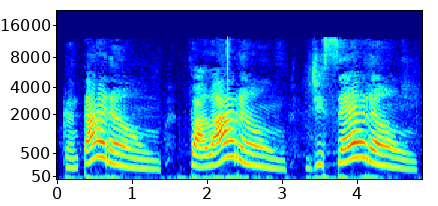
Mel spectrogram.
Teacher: quando a gente vai pronunciar esse AM, ele tem som de ão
